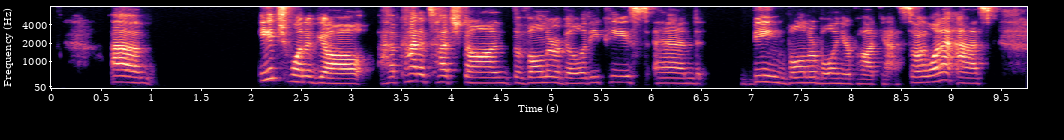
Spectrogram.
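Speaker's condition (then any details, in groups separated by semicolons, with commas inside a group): No condition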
